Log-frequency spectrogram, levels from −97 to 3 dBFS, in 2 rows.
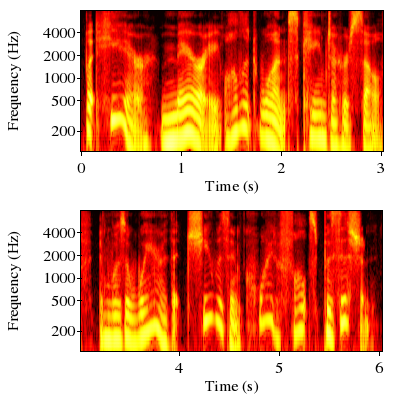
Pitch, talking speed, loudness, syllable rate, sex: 180 Hz, 200 wpm, -21 LUFS, 5.1 syllables/s, female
